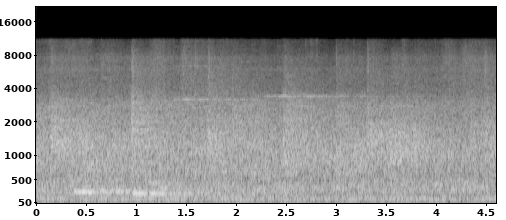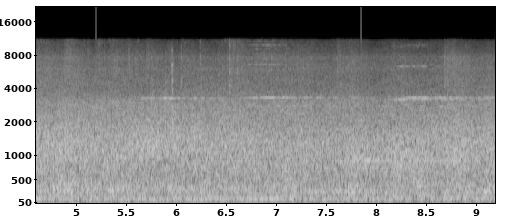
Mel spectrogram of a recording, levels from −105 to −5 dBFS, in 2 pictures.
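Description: Dropped samples, at 5.2 s and again at 7.85 s: each is a single sharp click, a brief tick laid over the sound with a thin vertical streak through the whole spectrum. The likely cause is a tiny gap in the sample stream, a fraction of a millisecond each time, so the waveform leaps straight from one value to a later one. That step produces the click, but the gap is far too short to remove anything audible from the material itself.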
